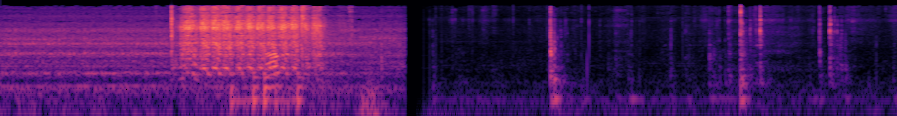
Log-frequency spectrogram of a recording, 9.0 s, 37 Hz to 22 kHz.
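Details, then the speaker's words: 2010 Kia Rio manual that sat for over two months unused, cranking: about 1.5 seconds of brisk cranking that never catches, then quiet with clicks. No fuel is being delivered; the fuel pump or regulator is suspected. Crank no start. "Crank yon Mga sir dahil walang gasolinang lumalabas pinagpalit muna natin ng relay ng fuel pump"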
